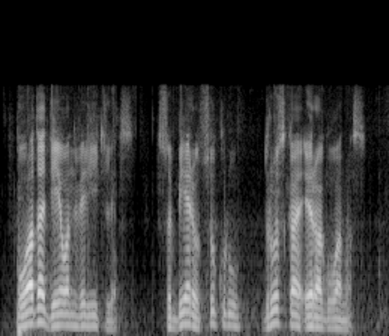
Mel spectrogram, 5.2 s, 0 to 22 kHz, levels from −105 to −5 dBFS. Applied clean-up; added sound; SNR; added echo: neural separator model SepFormer DNS4.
